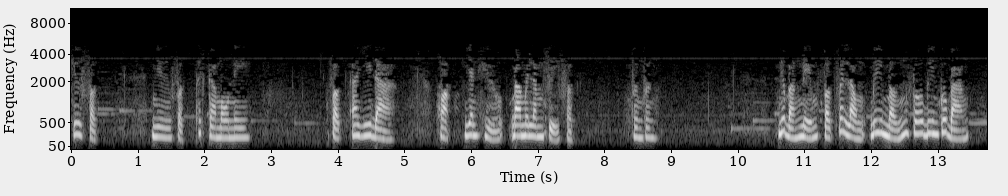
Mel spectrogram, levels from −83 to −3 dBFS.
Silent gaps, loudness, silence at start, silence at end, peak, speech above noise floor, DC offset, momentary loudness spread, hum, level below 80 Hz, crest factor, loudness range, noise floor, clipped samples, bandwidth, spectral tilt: none; -23 LUFS; 0 s; 0 s; -4 dBFS; 33 dB; under 0.1%; 11 LU; none; -72 dBFS; 18 dB; 7 LU; -55 dBFS; under 0.1%; 4.7 kHz; -12 dB/octave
